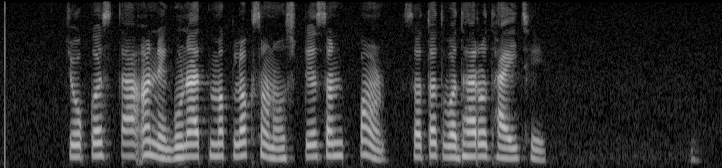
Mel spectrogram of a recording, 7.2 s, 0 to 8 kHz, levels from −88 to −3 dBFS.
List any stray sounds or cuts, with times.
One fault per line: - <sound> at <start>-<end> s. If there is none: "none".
none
